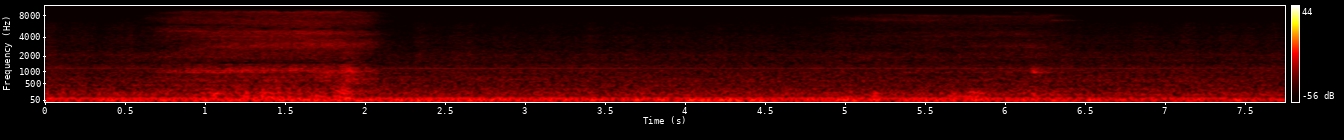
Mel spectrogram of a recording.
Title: 🐽 Snoring Sleep Sound / いびきの音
